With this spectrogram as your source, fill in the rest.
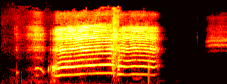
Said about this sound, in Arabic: البكاء مرة ثانية مثل ما قلنا ما ينفع تهدأ صراخ ايوه نوبة الحين, الحين. عدم استجابة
